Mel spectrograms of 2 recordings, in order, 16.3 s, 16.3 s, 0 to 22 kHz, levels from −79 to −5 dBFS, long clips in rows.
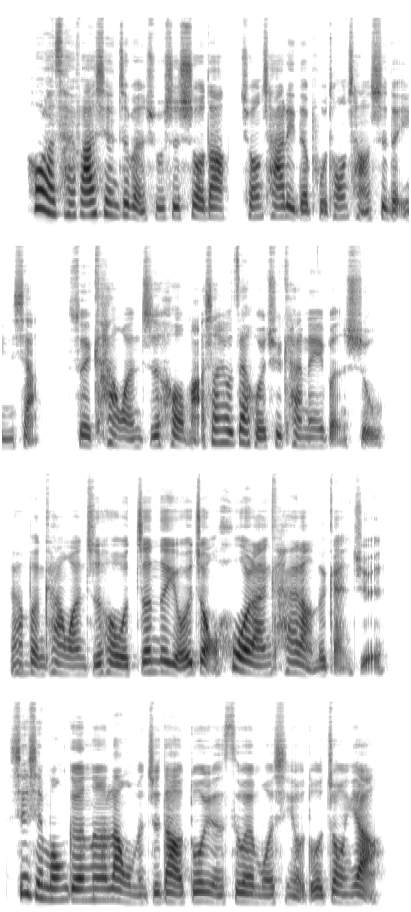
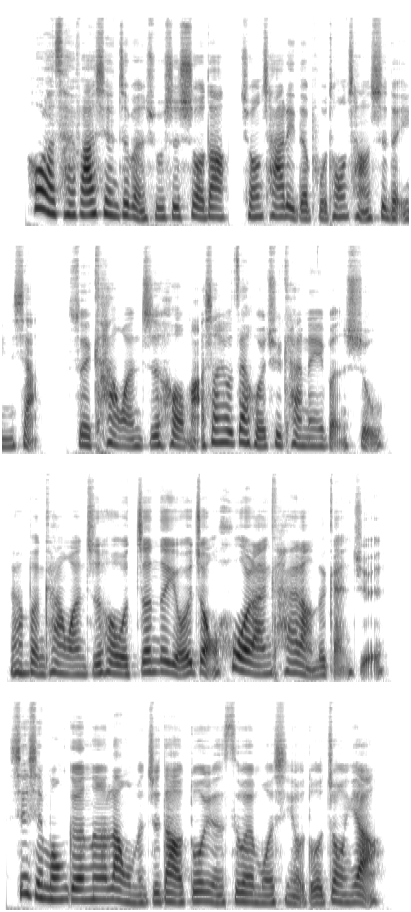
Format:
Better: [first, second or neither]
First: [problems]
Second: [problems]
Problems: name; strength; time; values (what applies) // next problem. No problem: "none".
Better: second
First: thin; somewhat; fading below 250 Hz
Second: none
